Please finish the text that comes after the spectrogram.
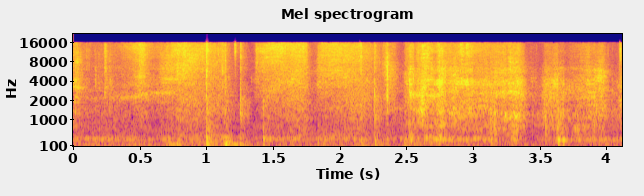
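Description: Paper is creased and folded for bookbinding, heard as soft, close rubbing and crinkling swishes that come in a loose, uneven rhythm of quiet strokes.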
